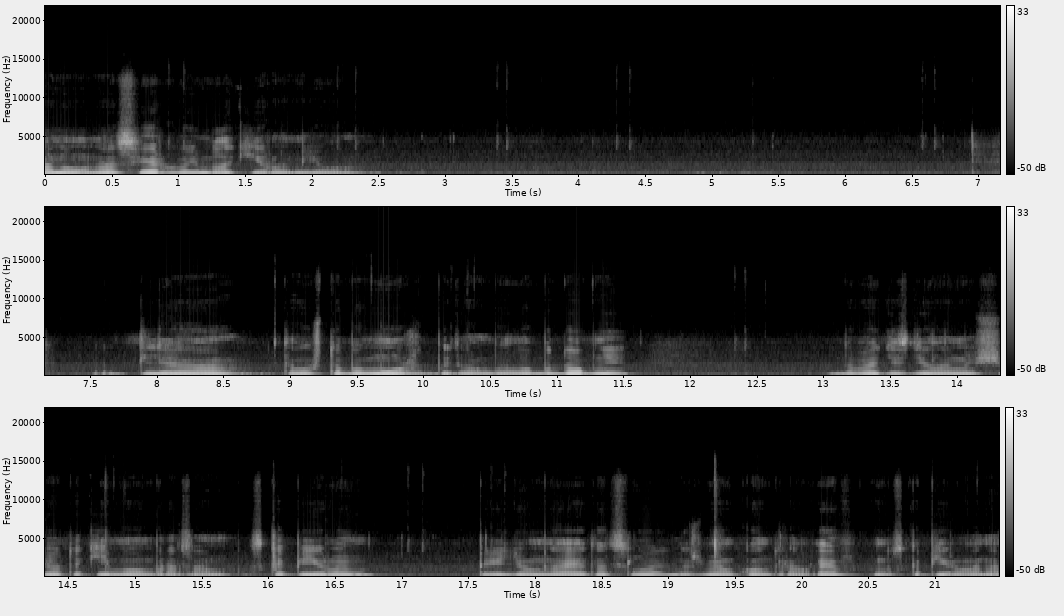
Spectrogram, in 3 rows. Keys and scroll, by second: 4.2 ctrl+space, 14.8 ctrl+c, 19.4 ctrl+f.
